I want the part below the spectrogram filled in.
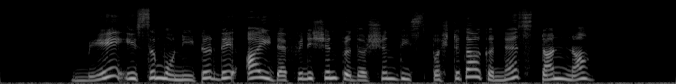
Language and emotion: Dogri, surprised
